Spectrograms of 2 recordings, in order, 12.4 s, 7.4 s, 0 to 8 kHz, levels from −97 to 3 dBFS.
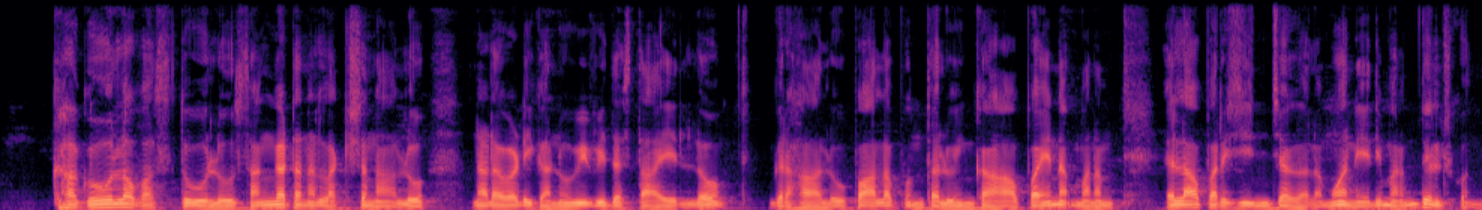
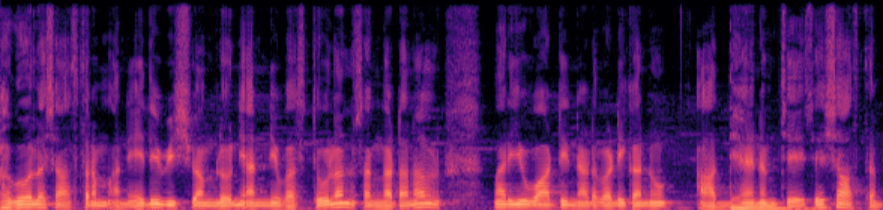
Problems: background sounds at intervals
